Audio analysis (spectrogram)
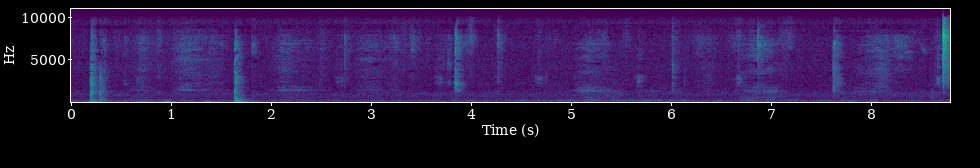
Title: Whole body joint cracking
